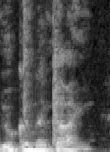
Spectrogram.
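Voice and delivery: ordinary talk, nothing marked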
